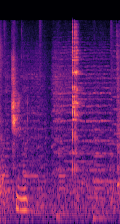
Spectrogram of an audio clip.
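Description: A single sharp clink of tableware about one and a half seconds in, ringing briefly, over background music.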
